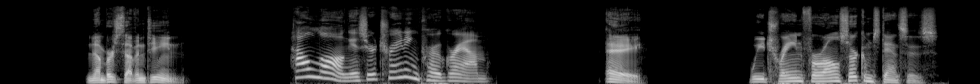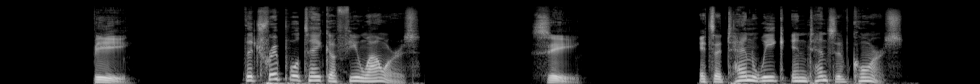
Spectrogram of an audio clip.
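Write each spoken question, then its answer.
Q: How long is your training program?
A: C: It's a 10-week intensive course.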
